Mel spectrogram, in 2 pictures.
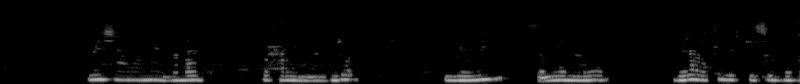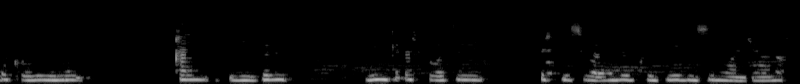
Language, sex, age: Somali, female, 25-35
